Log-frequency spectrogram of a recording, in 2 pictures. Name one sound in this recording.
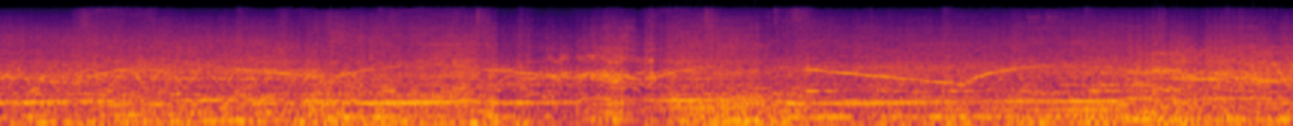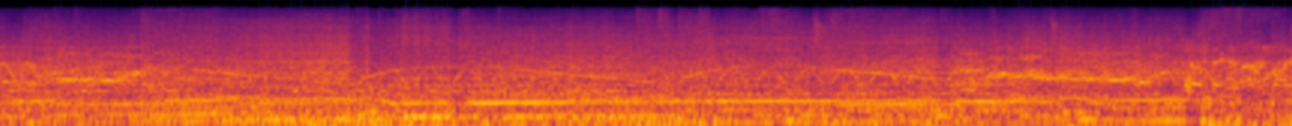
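Police sirens wail up and down nearby.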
